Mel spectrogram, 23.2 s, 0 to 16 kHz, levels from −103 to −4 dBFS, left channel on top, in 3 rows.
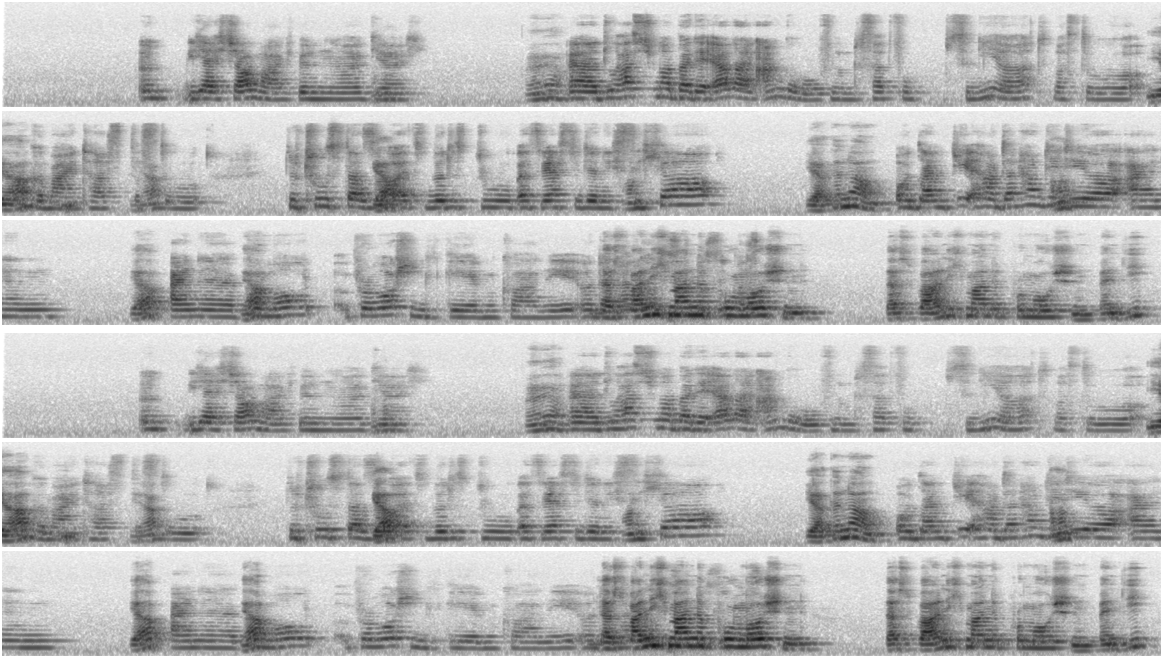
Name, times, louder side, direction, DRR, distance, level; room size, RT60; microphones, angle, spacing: voice 1, 0.9-2.8 3.8-7.6 7.9-9.0 9.6-12.5 13.7-15.8 16.6-19.9, left 3 dB, 60° left, 7 dB, 0.5 m, -35 dB
voice 2, 7.6-8.0 8.6-8.8 10.2-10.3 11.9-12.0 13.1-13.5 14.7-14.9 16.3-16.5 17.1-17.2 19.4-20.8 21.3-23.0, right 3 dB, 40° right, 3 dB, 0.7 m, -27 dB
2.8 x 2.4 x 2.6 m, 0.35 s
head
